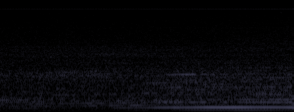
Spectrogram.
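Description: Near silence: faint room tone with a low steady hum that swells slightly about a second in.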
